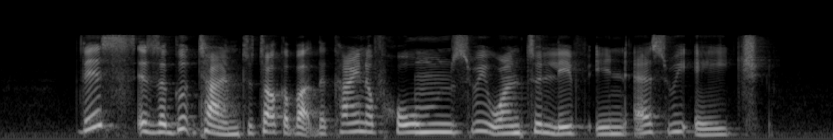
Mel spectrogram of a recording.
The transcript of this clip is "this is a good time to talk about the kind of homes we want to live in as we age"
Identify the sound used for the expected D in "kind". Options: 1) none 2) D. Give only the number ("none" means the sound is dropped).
2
